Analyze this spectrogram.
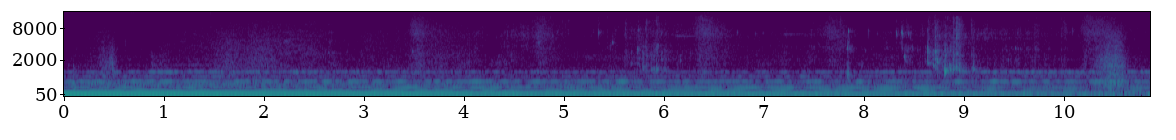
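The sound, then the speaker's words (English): Soft wet squishes and drips from a damp cloth sponge wiping the face during a spa facial treatment, faint and intermittent over a steady low hum. “And now let's just wash that off again with the cloth, the sponge.”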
